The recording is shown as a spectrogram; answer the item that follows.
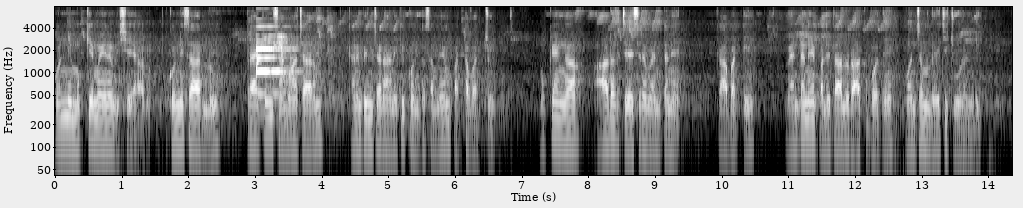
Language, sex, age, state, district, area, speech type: Telugu, male, 18-30, Andhra Pradesh, Annamaya, rural, spontaneous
